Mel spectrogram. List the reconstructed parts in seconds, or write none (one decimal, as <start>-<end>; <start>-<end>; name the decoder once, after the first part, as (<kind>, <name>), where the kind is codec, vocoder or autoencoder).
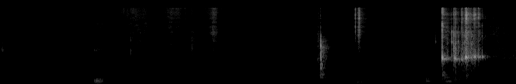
1.7-4.8 (autoencoder, DAC-VAE)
